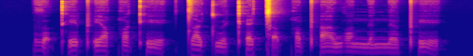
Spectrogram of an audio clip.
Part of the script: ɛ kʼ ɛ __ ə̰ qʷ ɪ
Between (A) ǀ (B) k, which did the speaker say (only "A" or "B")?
A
